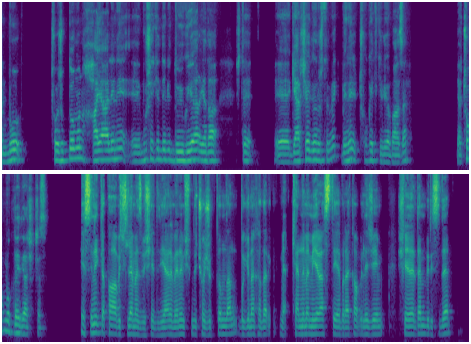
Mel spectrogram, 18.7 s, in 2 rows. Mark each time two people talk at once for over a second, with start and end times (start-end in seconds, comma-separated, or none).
none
